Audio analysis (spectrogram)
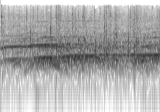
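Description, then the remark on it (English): An audience at a live show applauding the Gotto gang, clapping and cheering together in a steady, loud wash, with a few high whistles ringing above the noise throughout. “Huge round of applause for the Gotto gang.”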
